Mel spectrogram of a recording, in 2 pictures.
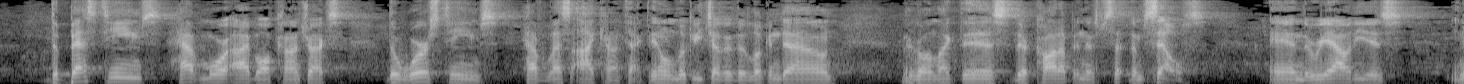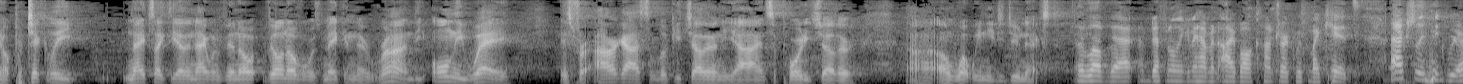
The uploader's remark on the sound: LIVE from MOTOR Bar & Restaurant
